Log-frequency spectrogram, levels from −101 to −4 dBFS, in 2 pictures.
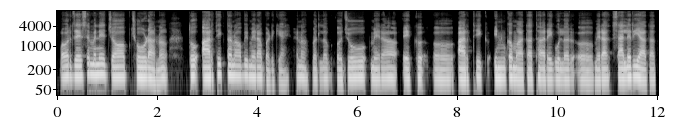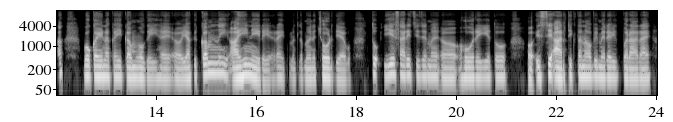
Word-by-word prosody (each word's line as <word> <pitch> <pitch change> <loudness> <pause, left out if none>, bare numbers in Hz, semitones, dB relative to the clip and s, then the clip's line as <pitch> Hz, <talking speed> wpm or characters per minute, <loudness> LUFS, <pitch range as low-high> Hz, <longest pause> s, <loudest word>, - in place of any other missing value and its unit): और 130 0 +2
जैसे 130 +3 +2
मैंने 145 0 +4
जॉब 125 -1 +1
छोड़ा 120 -3 +3
ना, 110 +3 -1 0.5
तो 130 - +4 0.2
आर्थिक 120 +5 +3
तनाव 135 -2 +2
भी 135 - 0
मेरा 125 -1 +1
बढ़ 100 -5 -7
गया, 95 -1 -8
है 100 +4 -12
ना? 115 -3 -1
मतलब 110 +2 -5
अ, 110 - 0
जो 115 +2 0
मेरा 110 0 -1 0.3
एक 110 +2 -2
अ, 105 -2 -2
आर्थिक 105 +2 0 0.2
इनकम 115 0 +2
आता 105 +1 +1
था 110 -2 +1
रेगुलर 105 0 -1
अ, 100 -3 -4
मेरा 110 +1 +2 0.2
सैलरी 120 +3 +3
आता 105 -1 +1
था, 150 +9 -5 0.4
वो 130 0 +5
कहीं 130 0 +5
न 130 -1 +2
कहीं 125 -1 0
कम 120 -1 +3
हो 115 - +2
गई 115 0 -5
है 110 -1 -2
अ, 115 -1 -3
या 115 +1 +1
फिर 125 +2 -7
कम 150 +2 +4
नहीं 160 -3 +1
आ 115 0 +3
ही 130 +5 +6
नहीं 120 -6 +3
रही 100 -1 -5
है 110 +4 -10
राइट? 120 -3 -6
मतलब 110 +1 -12
मैंने 110 +1 -2
छोड़ 115 -2 +3
दिया 110 -1 -5
है - - -2
वो। 100 +2 -15 0.4
तो 145 -2 0
ये 140 +3 +3
सारी 140 -1 -1
चीज़ें 130 0 -5
मैं 130 -1 -2
अ, - - -4 0.4
हो 120 0 +2
रही 120 0 -3
है 120 - -2
तो 125 0 -3 0.5
अ, - - +3
इससे 125 +4 +2
आर्थिक 120 +1 +3
तनाव 125 -1 +2
भी 125 - -1
मेरे 120 0 0
ही 120 - -2
ऊपर 120 -1 -4
आ 110 0 +2
रहा 110 0 -1
है 115 +1 -2
115 Hz, 190 wpm, -24 LUFS, 110-125 Hz, 0.5 s, ही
